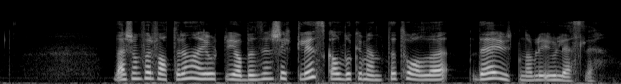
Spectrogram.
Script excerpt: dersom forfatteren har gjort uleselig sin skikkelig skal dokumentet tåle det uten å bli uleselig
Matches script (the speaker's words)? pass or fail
fail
